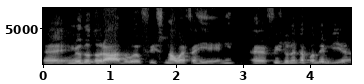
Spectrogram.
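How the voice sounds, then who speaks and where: A man's ordinary speaking voice at medium pitch, with fairly even intonation. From Paraíba, Brazil (João Pessoa). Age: 30s. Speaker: university lecturer. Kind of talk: lecture.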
